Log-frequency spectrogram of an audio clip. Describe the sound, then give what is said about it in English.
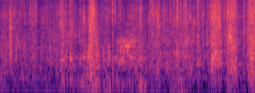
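Gift wrap being unwrapped from a stocking, a loud, continuous crinkling and crumpling of paper with crunchy rustles and bits of tearing throughout. “let's take a look at what I have gift wrapped in this stocking.”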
